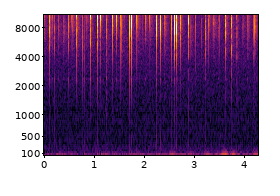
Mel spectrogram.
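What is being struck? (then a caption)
Glass jar mug with metal lid. Long pink nails tap and scratch a small, empty, clear glass mason jar mug with a handle and a metal lid. The result is a rapid, irregular patter of short, bright clicks and scratchy taps over a faint low rumble.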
